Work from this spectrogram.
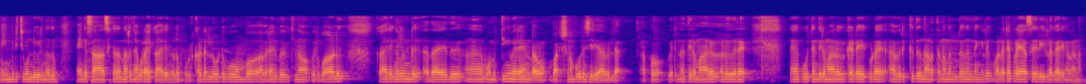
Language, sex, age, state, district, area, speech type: Malayalam, male, 45-60, Kerala, Wayanad, rural, spontaneous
